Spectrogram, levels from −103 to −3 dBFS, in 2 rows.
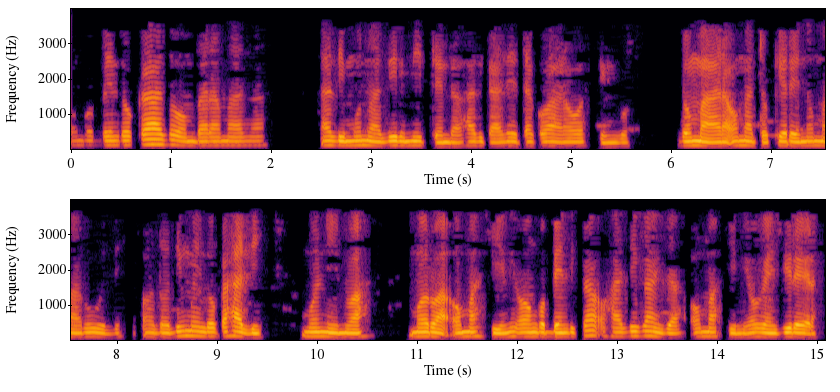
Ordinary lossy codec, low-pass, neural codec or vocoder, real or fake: MP3, 24 kbps; 3.6 kHz; none; real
